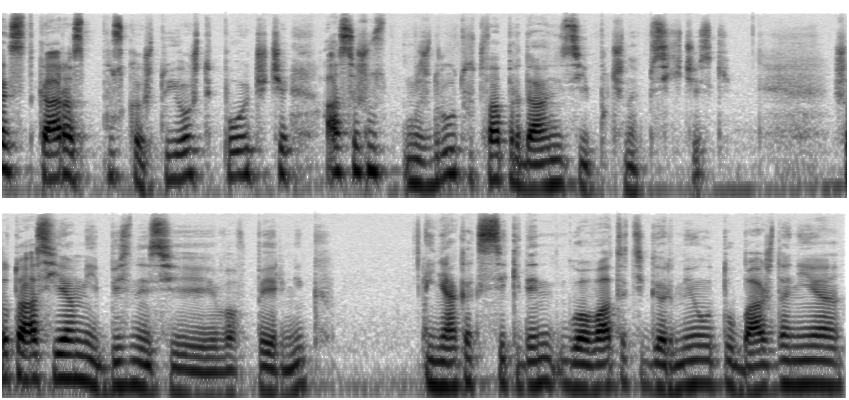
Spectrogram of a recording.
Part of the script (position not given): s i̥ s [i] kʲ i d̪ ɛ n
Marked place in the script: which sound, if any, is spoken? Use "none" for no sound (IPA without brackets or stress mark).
ɛ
